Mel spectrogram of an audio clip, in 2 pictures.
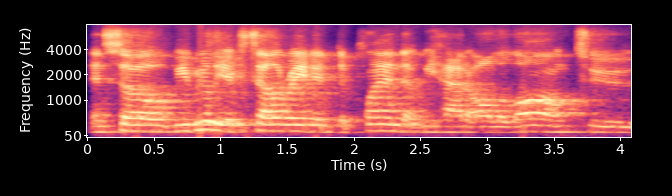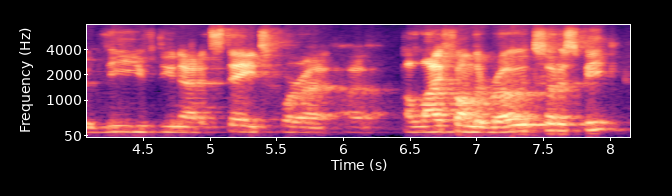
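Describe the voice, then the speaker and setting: A man from Belgium answering interview questions in a measured, hesitant way. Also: a little high, steady tone. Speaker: guest. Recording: echoey dull-sounding room.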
